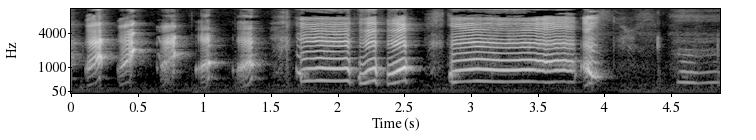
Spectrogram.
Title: Moms cough is baby’s entertainment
